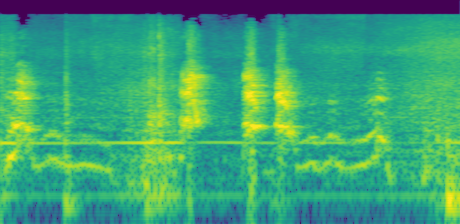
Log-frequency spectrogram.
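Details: Patterdale Terrier at play during a game of fetch, giving a few sharp barks spaced about a second apart, with a low voice and a steady hum underneath.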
